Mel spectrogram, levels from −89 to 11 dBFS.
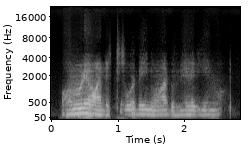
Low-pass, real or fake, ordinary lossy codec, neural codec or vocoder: none; fake; none; codec, 44.1 kHz, 0.9 kbps, DAC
